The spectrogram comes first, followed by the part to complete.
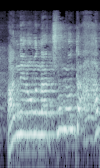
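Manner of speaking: high-pitched, hammed-up child ultimatum; mock child tantrum. Preacher imitating a child threatening parents for a toy, mock tantrum. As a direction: act out a bratty high wail of a threat. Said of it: "가다가 뒤집어져가지고".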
